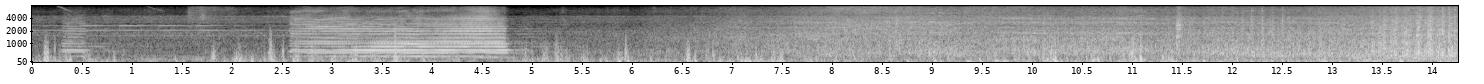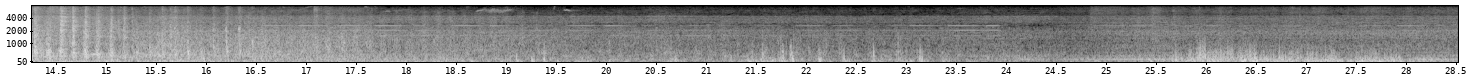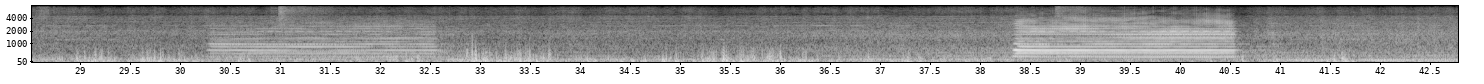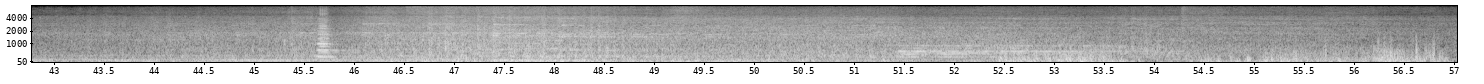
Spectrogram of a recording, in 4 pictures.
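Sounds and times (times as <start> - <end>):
wheels rumbling on rail: 0.0 - 57.0
train air horn blasts: 0.3 - 0.8, 2.5 - 5.2, 30.2 - 32.8, 38.3 - 40.8, 45.6 - 46.7, 51.4 - 54.3.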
